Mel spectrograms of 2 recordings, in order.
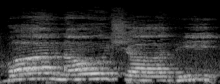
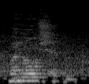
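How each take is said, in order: First: Slow drawn-out demo. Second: Said in the usual way. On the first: Shown as a demonstration. Teacher sounding out वनौषधि slowly for the students. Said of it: "ये लगाए औ की मात्रा". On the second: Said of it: "तो ये बन गया".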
